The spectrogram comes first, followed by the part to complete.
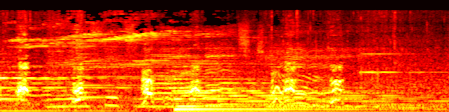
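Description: A chocolate Labrador retriever barking, about six short barks spaced unevenly across a few seconds, over background music.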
